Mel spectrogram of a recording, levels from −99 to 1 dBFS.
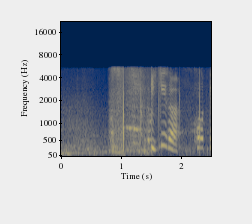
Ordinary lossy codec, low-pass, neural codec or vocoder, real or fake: none; 5.4 kHz; codec, 16 kHz, 1 kbps, X-Codec, HuBERT features, trained on general audio; fake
